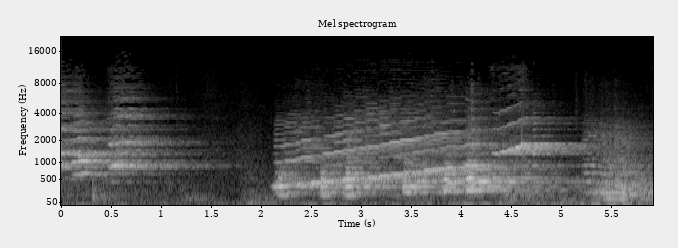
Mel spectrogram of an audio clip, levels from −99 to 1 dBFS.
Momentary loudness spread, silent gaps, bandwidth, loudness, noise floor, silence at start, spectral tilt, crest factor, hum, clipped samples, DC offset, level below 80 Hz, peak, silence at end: 12 LU; none; 12 kHz; -33 LUFS; -62 dBFS; 0 s; -6 dB/octave; 18 dB; none; under 0.1%; under 0.1%; -66 dBFS; -16 dBFS; 0 s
